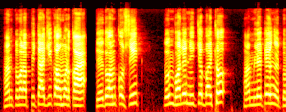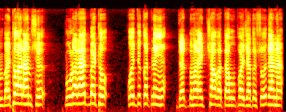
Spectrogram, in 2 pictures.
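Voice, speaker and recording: A woman's voice: sits high, fairly even intonation, fast, sharp tone, no echo, studio quality. A woman voicing a fussy elderly man on a train, complaining and pleading in a cartoon comedy.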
